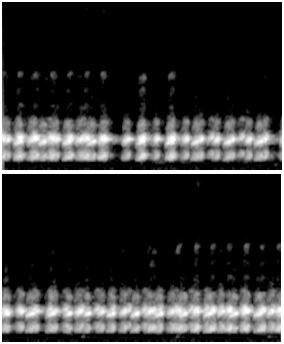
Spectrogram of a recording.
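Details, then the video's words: Chorus of tree frogs calling at night from a forest pond in North-East Italy, mid-April; a continuous stream of fast, harsh, nasal pulses with brief dips in one caller, steady and unbroken throughout. "relaxing forest pond by night with singing tree frogs"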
